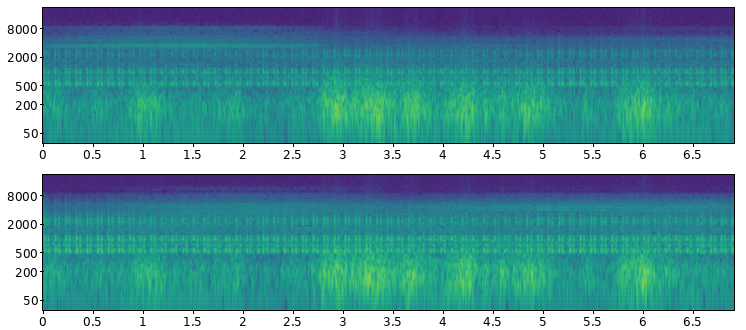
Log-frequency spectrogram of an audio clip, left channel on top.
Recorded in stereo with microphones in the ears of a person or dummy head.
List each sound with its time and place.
0.0 s a helicopter: 60° right (ahead or behind)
